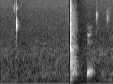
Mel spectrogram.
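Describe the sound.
A voice imitates stepping off a helicopter into a dirty, muddy puddle of water: one sharp, wet splashing burst, then a short low gurgle, fairly loud, with a few faint mouth clicks around it.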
